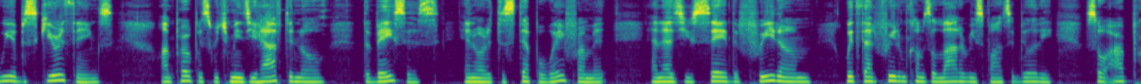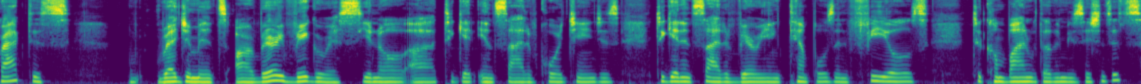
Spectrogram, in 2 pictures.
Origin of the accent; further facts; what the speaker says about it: Oakland, California, United States; I'm from Oakland, and my breeding grounds were, for musically speaking, were around Laney Junior College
